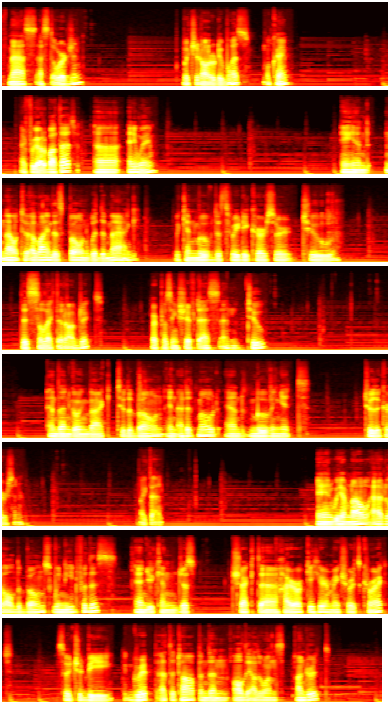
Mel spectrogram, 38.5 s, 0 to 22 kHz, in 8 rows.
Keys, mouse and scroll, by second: 3.2 middle click, 6.3 shift+middle click, 7.4 KP_3, 7.8 KP_9, 8.7-9.0 scroll up 1, 9.2 shift+i, 9.2 shift+middle click, 13.5 shift+s, 18.9 right click, 20.8 Tab, 21.2 right click, 21.8 Tab, 22.5 shift+s, 26.2 scroll down 1, 26.5 shift+i, 31.2 ctrl+Tab.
